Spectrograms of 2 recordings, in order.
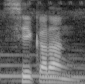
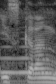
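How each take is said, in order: First: The word begins with an s consonant sound. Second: The word begins with an added i vowel sound. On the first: "সেকারান মানে এখন" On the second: "কিন্তু আমরা ইস্কারাং বলি"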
